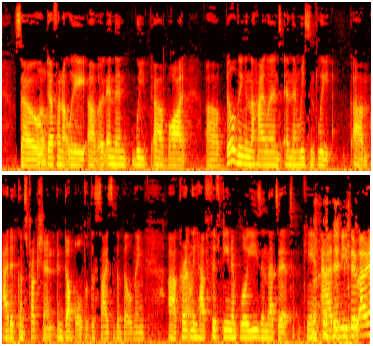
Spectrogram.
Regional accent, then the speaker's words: Puerto Rico; moved away as an adult; Well, I grew up in Puerto Rico. My parents are Cuban, but grew up in Puerto Rico, and I left Puerto Rico to go to Rhode Island School of Design.

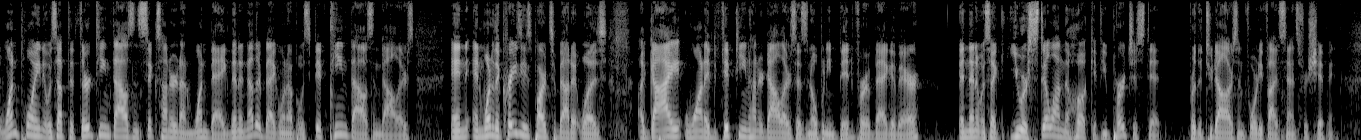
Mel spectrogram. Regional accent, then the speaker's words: Wisconsin, United States; because I grew up in Wisconsin and they play hockey at some high schools and stuff like that, but we don't have the pro team

